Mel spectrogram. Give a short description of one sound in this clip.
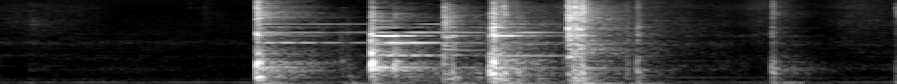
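A metal bowl clunks and clatters as it is fitted onto a mixer.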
